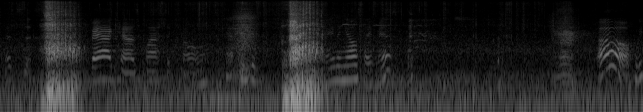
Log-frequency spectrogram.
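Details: Bay Thoroughbred mare, six years old, never raced, kept at a home in Graham-Kapowsin, Washington; two loud breathy blasts, then wavering, quavering whinny notes that rise and fall, with hoof clip-clop and human voices around.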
